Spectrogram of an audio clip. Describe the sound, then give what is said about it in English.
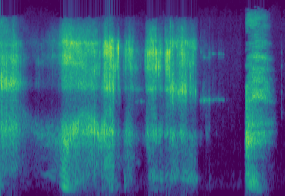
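A series of wet, noisy slurps and mouth sounds from someone sipping whiskey, coming in uneven bursts, then a short pause before one final sip. “And here we go. Sipping away. Sip it.”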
